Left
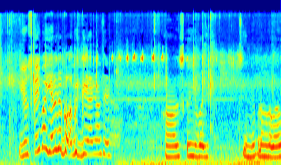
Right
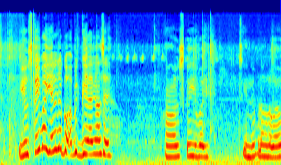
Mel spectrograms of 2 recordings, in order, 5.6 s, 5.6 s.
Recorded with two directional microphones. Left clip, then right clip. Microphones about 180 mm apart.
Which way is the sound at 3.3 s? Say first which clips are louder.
Right 6 dB; 15° right (ahead or behind).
